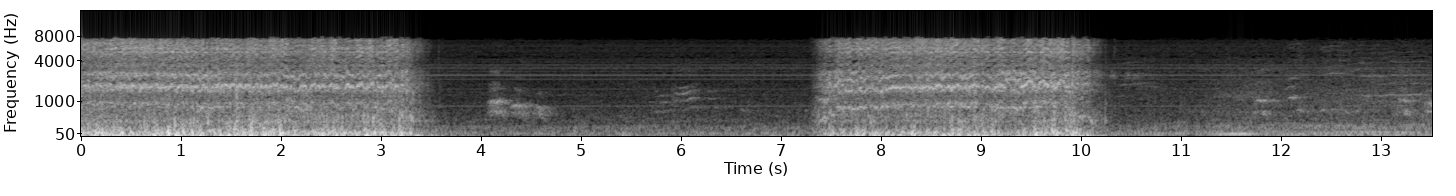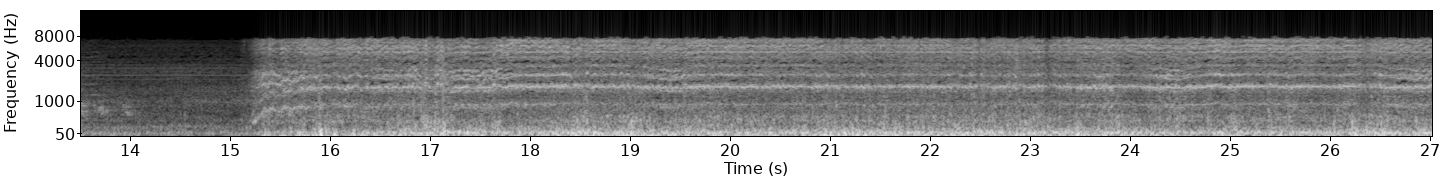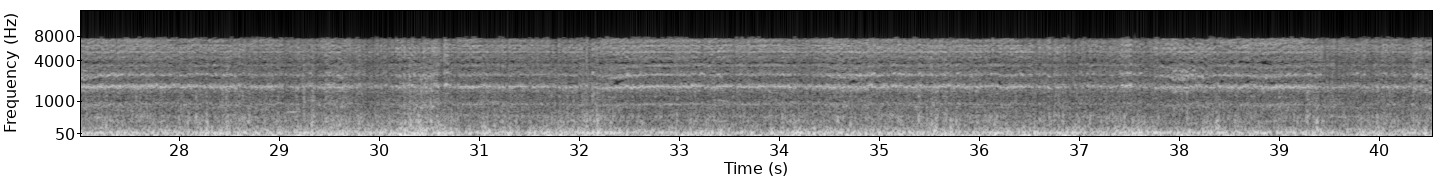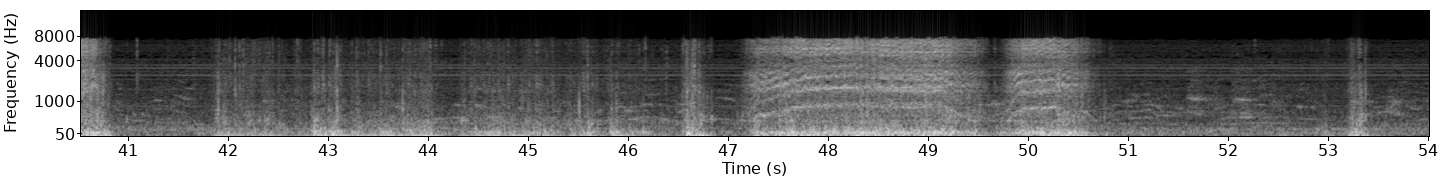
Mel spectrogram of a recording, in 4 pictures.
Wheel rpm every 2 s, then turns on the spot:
220, 70, 0, 60, 190, 0, 0, 90, 220, 230, 230, 230, 230, 230, 230, 230, 230, 230, 230, 220, 50, 20, 20, 70, 170, 30, 10.
40-46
